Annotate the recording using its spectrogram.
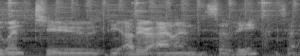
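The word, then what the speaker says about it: Savai'i: Yep, and then we went to the other island, Savi. Is that how you say it? Sava'i. Sava'i.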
